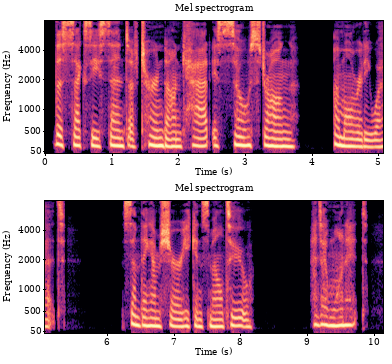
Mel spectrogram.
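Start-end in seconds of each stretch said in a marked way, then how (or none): 9.1-9.9 whispering. Reading a romance scene aloud, a character adds a line: whispering. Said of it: "I add in a whisper".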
